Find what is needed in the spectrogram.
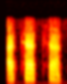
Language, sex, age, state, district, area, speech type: Punjabi, male, 45-60, Punjab, Bathinda, urban, conversation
